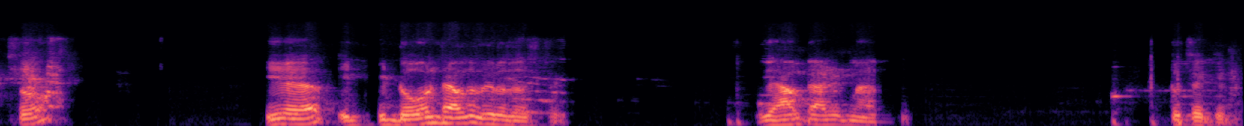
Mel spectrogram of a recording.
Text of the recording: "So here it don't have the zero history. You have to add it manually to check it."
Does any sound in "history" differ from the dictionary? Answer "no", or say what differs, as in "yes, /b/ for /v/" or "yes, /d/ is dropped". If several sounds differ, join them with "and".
yes, /ɹ/ is dropped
